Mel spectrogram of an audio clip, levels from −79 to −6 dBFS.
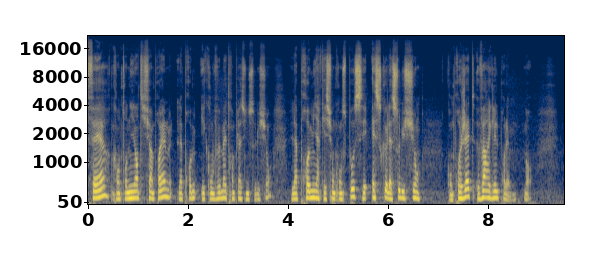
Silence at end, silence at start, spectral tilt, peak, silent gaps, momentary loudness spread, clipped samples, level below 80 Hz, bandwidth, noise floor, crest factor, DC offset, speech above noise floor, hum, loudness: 0.65 s; 0 s; -5 dB/octave; 0 dBFS; none; 11 LU; under 0.1%; -42 dBFS; 18.5 kHz; -43 dBFS; 16 dB; under 0.1%; 28 dB; none; -15 LUFS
